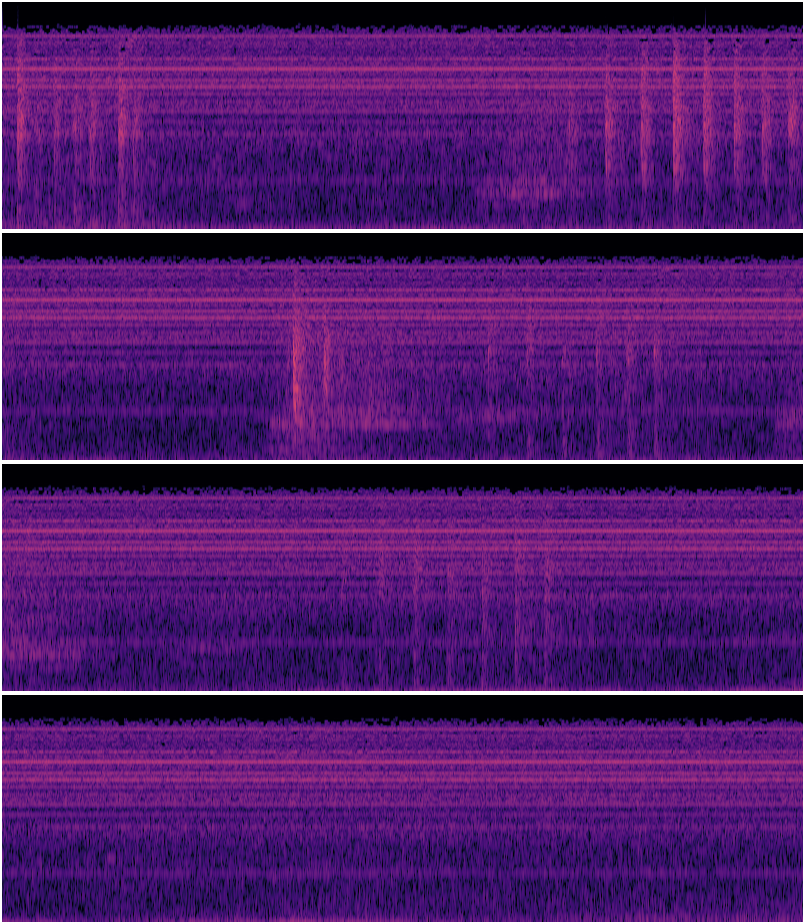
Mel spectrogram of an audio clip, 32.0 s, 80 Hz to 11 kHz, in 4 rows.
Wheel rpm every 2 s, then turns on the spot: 0, 0, 0, 0, 0, 0, 0, 0, 0, 0, 0, 0, 0, 0, 0, 0.
none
